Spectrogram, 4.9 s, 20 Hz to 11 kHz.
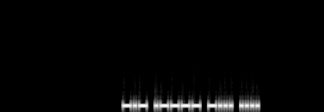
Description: Morse code, heard as a keyed tone, about 30 wpm, 700 Hz. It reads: K1BH
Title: USA Call Signs - 4 Characters - Repeated 3x - 30wpm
